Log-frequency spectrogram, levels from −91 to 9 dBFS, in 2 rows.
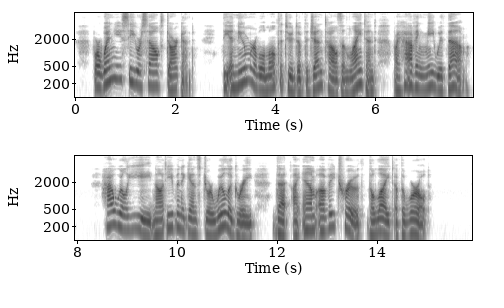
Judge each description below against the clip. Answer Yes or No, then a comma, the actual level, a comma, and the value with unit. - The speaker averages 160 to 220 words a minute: No, average, 145 wpm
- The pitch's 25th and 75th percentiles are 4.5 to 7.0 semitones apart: Yes, average, 5.0 semitones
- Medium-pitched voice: Yes, medium, 160 Hz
